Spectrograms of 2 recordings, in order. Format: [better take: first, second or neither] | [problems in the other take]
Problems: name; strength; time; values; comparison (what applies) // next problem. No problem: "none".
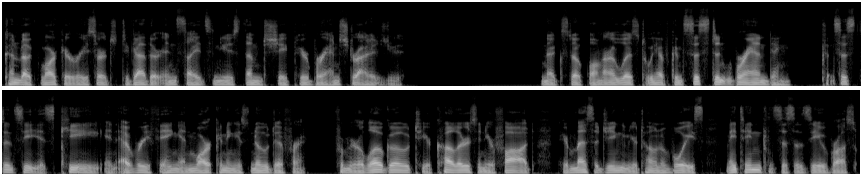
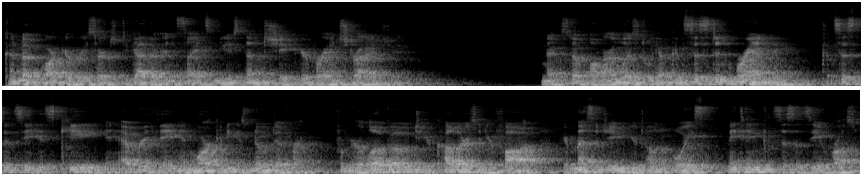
first | off-mic speech; somewhat distant // room echo; noticeable; dies away in 0.9 s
